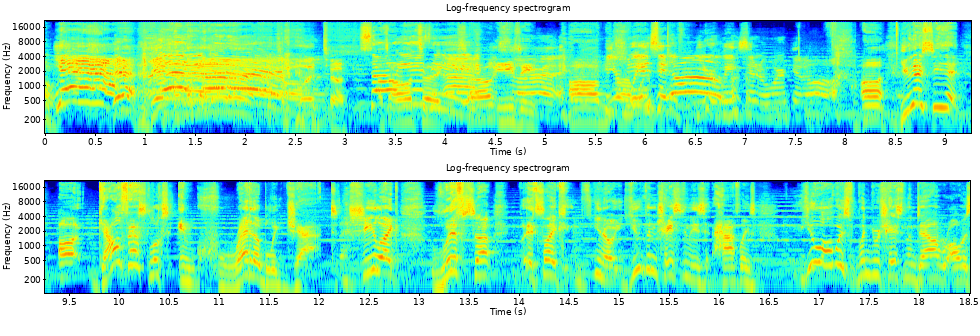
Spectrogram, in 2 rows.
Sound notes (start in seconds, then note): 0.0 cheering; 5.8 overlapping chatter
